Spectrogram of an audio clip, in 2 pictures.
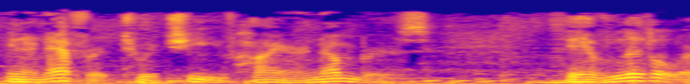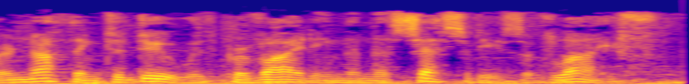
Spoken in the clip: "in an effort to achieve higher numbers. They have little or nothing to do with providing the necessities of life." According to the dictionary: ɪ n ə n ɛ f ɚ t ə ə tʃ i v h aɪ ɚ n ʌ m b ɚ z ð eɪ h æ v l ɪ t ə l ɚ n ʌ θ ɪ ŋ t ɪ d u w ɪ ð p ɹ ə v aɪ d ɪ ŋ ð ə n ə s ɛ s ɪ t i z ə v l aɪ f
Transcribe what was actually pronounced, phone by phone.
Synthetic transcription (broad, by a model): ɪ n ə n ɛ f ɚ t ə ə tʃ i v h aɪ ɚ n ʌ m b ɚ z ð eɪ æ v l ɪ t l ɚ n ʌ θ ɪ ŋ t ɪ d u w ɪ ð p ɹ ə v aɪ d ɪ ŋ ð ə n ə s ɛ s ɪ t i z ə v l aɪ f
